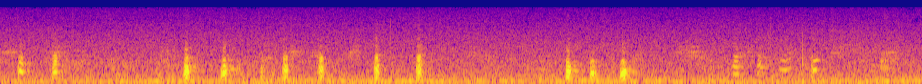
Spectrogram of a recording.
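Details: Yamato Gunkei chicken during its everyday routine, giving short, low clucks in irregular clusters of two or three, about a dozen in all, with faint tapping in between.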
